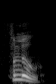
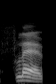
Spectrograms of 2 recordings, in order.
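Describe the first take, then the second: First: The word ends with an oo vowel. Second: The word ends without an oo vowel. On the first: The speaker calls it right. "It's pronounced like ooh" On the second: The speaker calls it wrong. "So you don't say like like flev flev"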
